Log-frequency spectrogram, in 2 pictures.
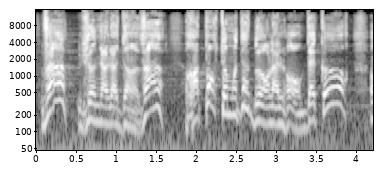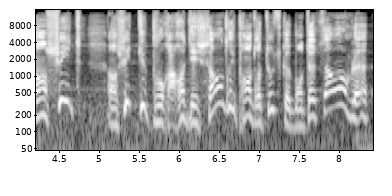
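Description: A man's voice: on the high side, huge pitch swings, unhurried, hardly any pauses, faint music behind, pitched above the performer's own voice, full character voice. A man voicing a scheming evil vizier disguised as an old beggar, with a nasal, mean voice in a storybook reading. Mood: wheedling.

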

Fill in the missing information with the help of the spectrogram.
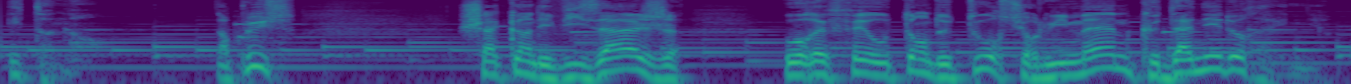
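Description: A man's voice: mid-range voice, big pitch swings, measured pace. Man narrating a history documentary. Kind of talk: scripted narration. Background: faint background music.

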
